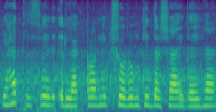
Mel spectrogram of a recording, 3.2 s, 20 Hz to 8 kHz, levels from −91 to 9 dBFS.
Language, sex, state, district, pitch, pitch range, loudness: Hindi, female, Haryana, Rohtak, 215 Hz, 200-225 Hz, -16 LUFS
